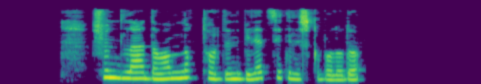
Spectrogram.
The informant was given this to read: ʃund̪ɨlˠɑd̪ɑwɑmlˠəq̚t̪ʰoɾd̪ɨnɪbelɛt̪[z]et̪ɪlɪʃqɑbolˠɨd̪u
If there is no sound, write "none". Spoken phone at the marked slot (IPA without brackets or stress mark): s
